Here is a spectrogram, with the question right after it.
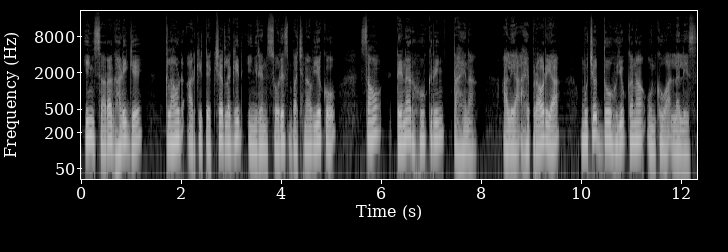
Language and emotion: Santali, fearful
